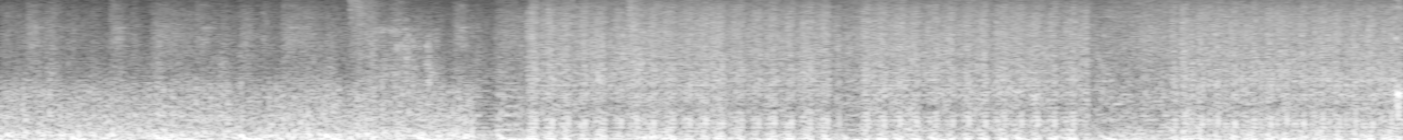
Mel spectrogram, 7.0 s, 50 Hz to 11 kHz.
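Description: Rapid video-game gunfire bursts while flying and shooting turrets in MDK 2, dense continuous rattling shots layered over engine-like drone, loud and sustained without speech.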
